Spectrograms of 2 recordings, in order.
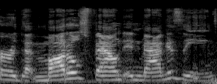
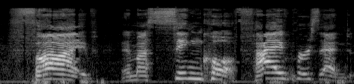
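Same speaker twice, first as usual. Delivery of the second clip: slight put-on Jamaican accent, drawn out. Repeating a statistic for emphasis: a little bit Jamaican accent. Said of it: "I had to get a little bit Jamaican there".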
